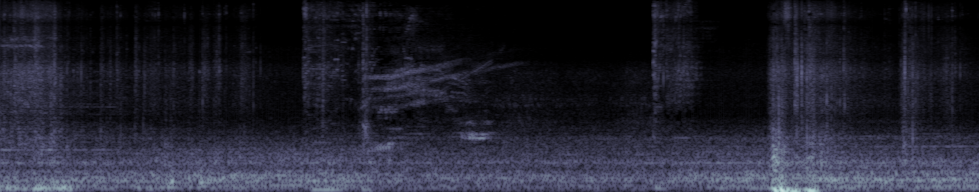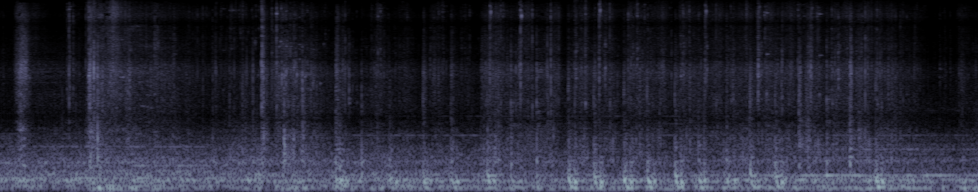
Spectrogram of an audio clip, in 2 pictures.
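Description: Footsteps run across a metal floor.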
